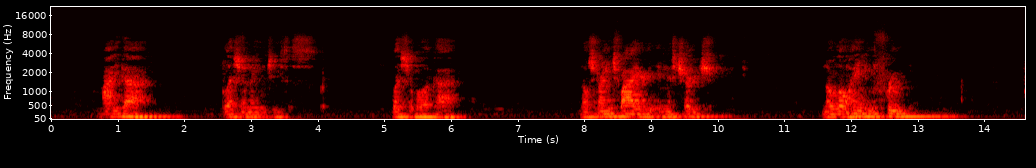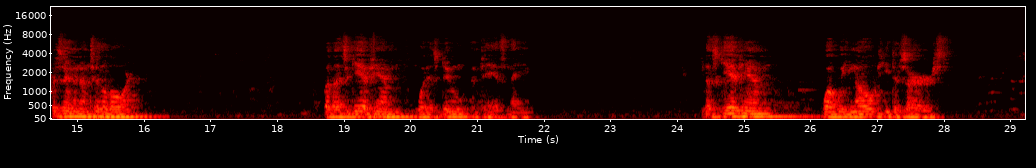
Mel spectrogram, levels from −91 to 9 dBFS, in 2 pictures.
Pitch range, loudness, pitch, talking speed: 90-100 Hz, -43 LUFS, 95 Hz, 85 wpm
